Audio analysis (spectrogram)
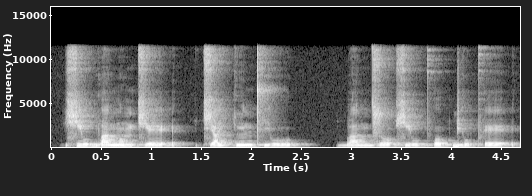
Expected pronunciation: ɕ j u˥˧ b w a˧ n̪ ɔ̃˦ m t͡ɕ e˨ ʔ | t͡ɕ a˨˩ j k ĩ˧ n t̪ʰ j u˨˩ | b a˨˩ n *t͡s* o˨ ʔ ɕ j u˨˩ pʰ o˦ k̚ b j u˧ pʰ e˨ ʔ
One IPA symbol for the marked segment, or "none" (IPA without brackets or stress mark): d͡z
